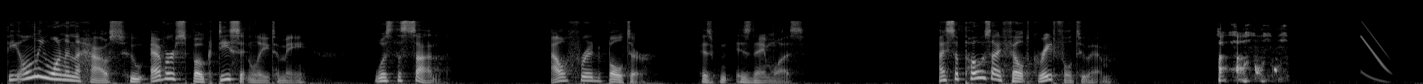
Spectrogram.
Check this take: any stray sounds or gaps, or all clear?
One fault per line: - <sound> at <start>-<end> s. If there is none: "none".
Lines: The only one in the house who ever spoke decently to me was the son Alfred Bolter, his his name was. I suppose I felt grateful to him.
- laugh at 12.2-12.9 s
- chirp at 13.6-13.9 s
